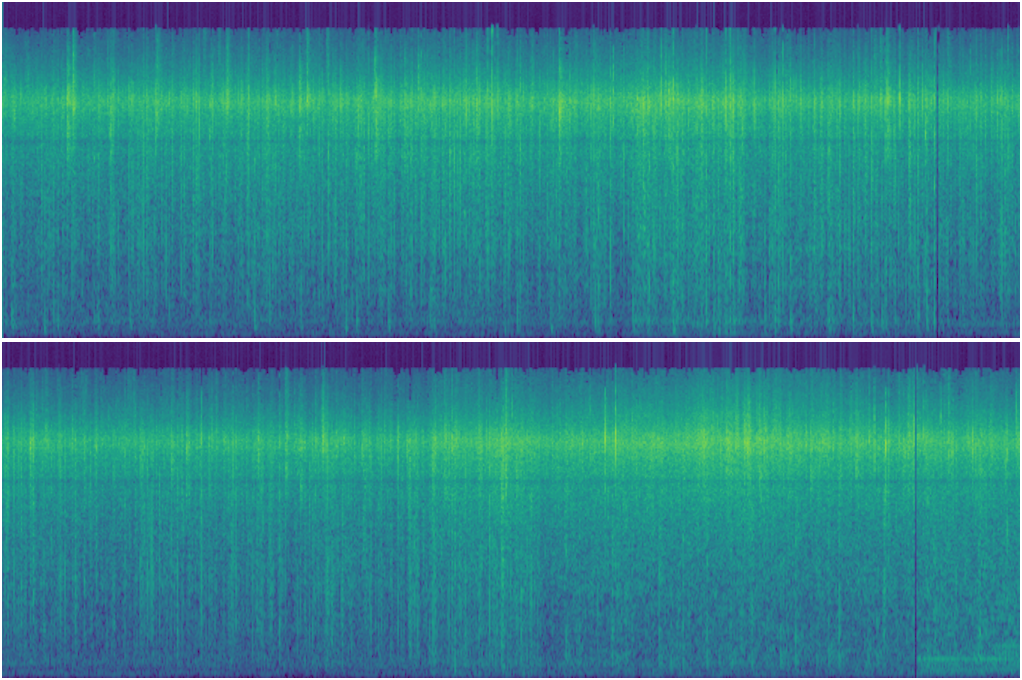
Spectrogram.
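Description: Steady heavy rain falling on plants, with many separate drops ticking close by; it grows heavier for a while twice.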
